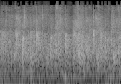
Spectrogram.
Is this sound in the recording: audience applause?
yes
